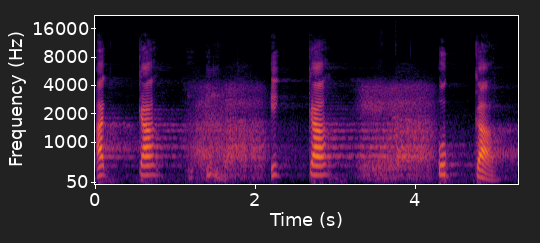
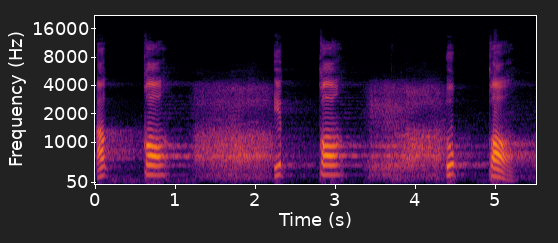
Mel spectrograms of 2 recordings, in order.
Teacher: یہ ڈنڈی والا کاف ہے لہذا اس کو باریک پڑھنا ہے، اور دو نقطے والے قاف کو پر یعنی موٹا پڑھنا ہے.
